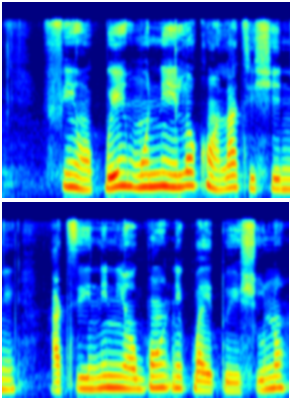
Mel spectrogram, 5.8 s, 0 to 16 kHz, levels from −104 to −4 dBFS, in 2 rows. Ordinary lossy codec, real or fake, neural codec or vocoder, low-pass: none; real; none; 10.8 kHz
